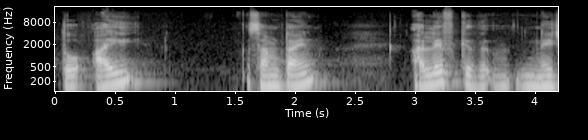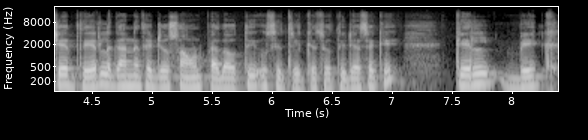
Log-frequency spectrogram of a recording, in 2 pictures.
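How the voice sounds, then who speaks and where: A man from Pakistan giving a pronunciation lesson, explaining sounds deliberately and listing example words one at a time. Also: mid-range voice, warm tone. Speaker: English teacher. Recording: dull lo-fi recording.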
